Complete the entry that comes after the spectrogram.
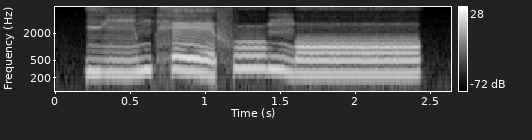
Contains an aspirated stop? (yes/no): no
